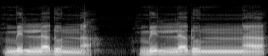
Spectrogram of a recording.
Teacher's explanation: یہاں پر نون ساکن کے بعد لام آیا، یہاں پر ادغام تو کریں گے لیکن بغیر غنہ کے کریں گے، غنہ نہیں کریں گے۔ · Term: ادغام بلا غنہ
